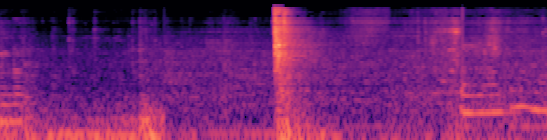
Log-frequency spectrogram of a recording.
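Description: Old cage elevator with a metal grille gate: a low rumble as the car runs, then a single sharp clunk about halfway through.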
